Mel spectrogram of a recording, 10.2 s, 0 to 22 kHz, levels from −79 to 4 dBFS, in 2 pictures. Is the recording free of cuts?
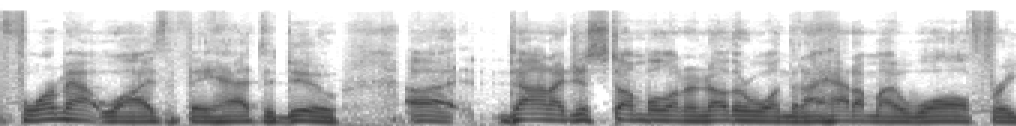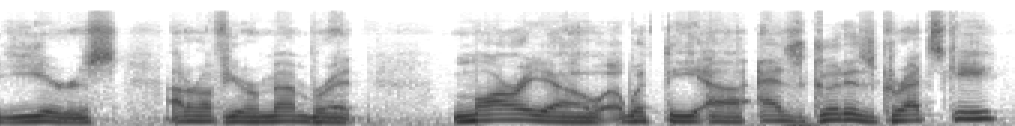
yes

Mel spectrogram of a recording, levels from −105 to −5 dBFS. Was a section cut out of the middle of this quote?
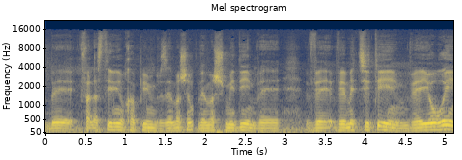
yes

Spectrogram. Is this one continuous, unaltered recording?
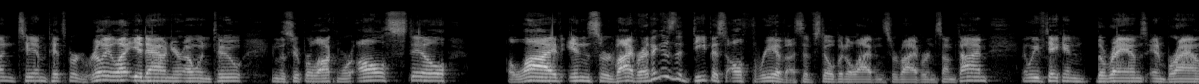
yes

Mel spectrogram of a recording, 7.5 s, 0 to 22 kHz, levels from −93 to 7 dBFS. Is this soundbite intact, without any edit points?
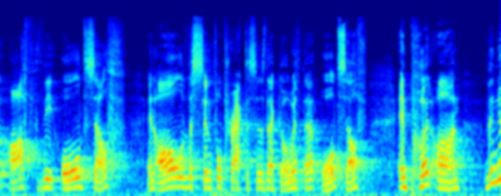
yes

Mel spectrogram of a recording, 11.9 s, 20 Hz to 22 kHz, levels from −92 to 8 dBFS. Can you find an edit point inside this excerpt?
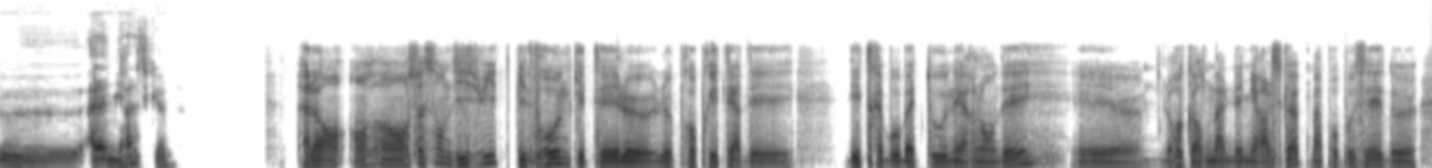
yes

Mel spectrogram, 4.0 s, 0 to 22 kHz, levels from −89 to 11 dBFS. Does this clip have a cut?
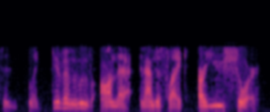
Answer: yes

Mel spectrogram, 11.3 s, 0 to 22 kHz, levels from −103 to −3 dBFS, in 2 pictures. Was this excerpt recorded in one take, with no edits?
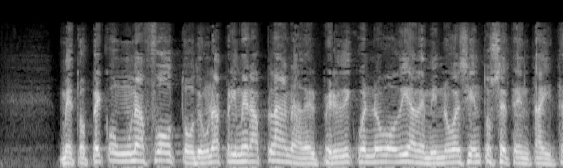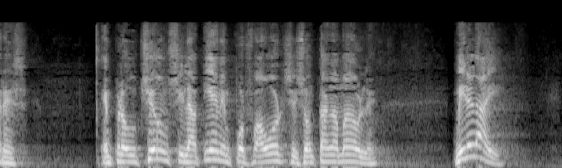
yes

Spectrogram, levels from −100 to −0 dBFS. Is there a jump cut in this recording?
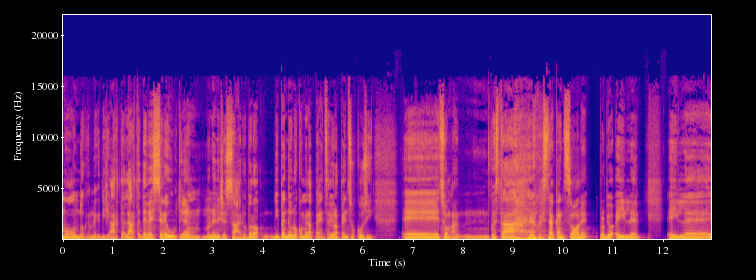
yes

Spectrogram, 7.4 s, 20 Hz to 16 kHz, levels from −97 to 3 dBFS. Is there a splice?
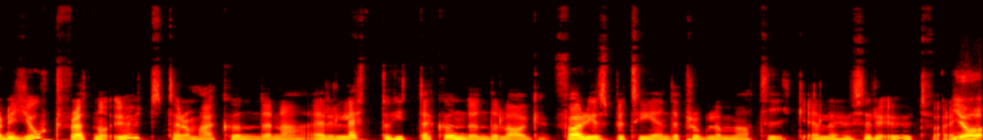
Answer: no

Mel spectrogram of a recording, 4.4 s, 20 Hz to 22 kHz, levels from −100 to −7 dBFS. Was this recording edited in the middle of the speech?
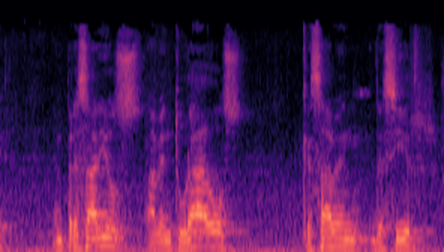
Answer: yes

